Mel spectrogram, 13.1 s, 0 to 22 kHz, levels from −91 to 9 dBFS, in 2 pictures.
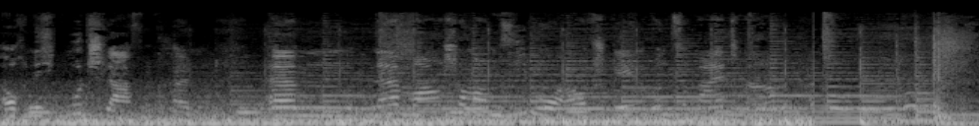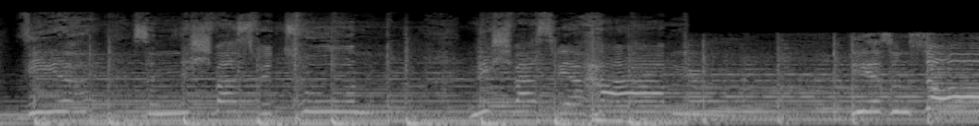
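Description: At 11.10 s the sound turns duller, to the end at 13.06 s. Nothing passes above 8.2 kHz. Faint new background noise appears, far below the signal. There is no gap and no level jump. The input was likely switched to a poorer device.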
